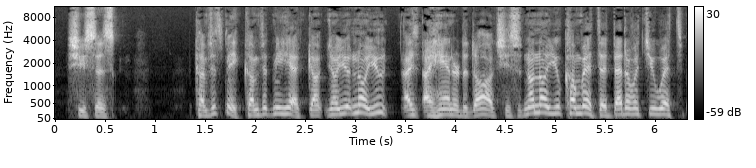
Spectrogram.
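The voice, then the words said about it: Poor imitation of female Russian accent. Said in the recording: “that's as best I can do for a female Russian accent ... That's the worst Russian accent I've ever heard.”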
